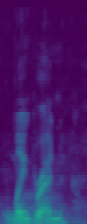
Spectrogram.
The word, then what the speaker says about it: Lindgren: Rolf Lindgren, R-O-L-F-L-I-N-D-G-R-E-N, and I live in Middleton, Wisconsin, and I'm the Pints and Politics Director of the Republican Party of Dane County.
